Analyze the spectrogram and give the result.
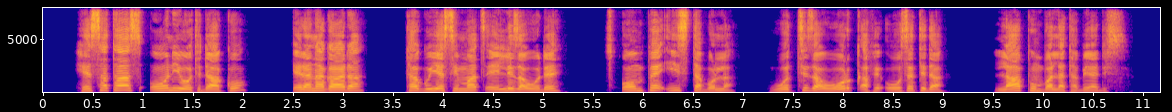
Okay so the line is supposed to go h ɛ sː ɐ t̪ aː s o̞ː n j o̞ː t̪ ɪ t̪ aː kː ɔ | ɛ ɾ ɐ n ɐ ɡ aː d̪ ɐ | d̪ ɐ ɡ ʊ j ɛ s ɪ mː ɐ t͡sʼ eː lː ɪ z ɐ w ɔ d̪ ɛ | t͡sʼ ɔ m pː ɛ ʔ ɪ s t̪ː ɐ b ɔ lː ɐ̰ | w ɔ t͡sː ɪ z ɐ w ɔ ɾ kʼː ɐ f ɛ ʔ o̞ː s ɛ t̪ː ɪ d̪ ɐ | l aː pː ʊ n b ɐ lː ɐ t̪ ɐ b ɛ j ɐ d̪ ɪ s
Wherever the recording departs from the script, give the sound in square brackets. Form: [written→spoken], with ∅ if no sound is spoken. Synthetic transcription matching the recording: h ɛ sː ɐ t̪ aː s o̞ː n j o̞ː t̪ ɪ [t̪→d̪] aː kː ɔ | ɛ ɾ ɐ n ɐ ɡ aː d̪ ɐ | [d̪→t̪] ɐ ɡ ʊ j ɛ s ɪ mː ɐ t͡sʼ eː lː ɪ z ɐ w ɔ d̪ ɛ | t͡sʼ ɔ m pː ɛ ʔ ɪ s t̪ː ɐ b ɔ lː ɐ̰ | w ɔ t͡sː ɪ z ɐ w ɔ ɾ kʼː ɐ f ɛ ʔ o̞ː s ɛ t̪ː ɪ d̪ ɐ | l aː pː ʊ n b ɐ lː ɐ t̪ ɐ b ɛ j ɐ d̪ ɪ s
